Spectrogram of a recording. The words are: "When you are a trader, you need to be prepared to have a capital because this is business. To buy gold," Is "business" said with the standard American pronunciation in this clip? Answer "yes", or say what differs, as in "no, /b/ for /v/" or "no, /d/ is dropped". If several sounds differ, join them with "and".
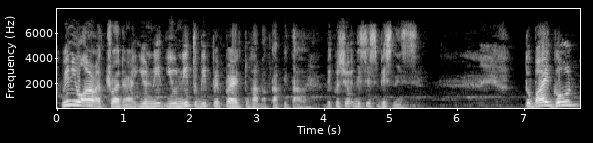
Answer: no, /s/ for /z/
